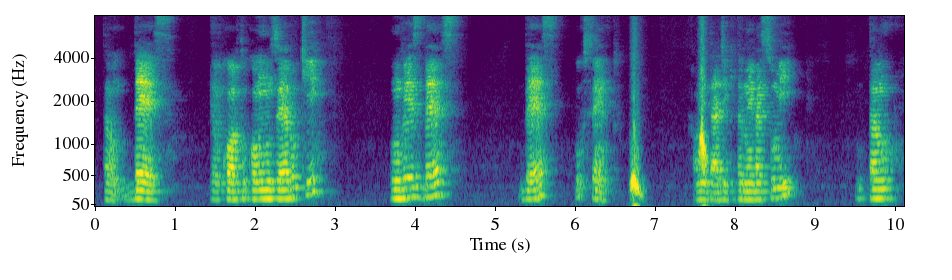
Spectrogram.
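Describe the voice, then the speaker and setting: Congested with a cold, a Brazilian man who tutors math walks through an exam problem one step at a time, slowly and patiently talking out the arithmetic. His nasal voice is on the high side and a bit bright, picked up by a distant mic in a roomy space with a little hiss or hum.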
